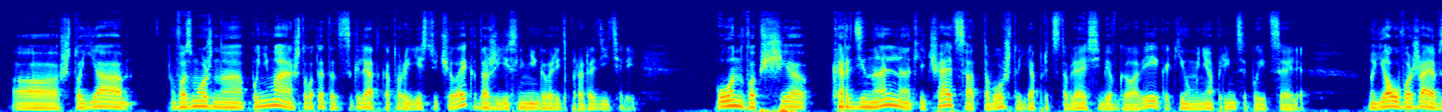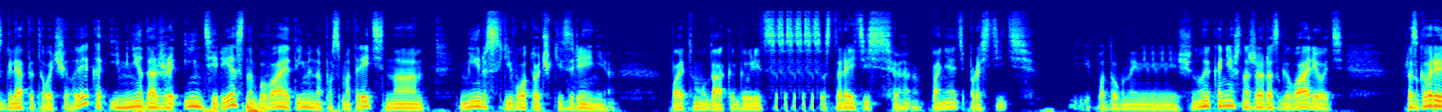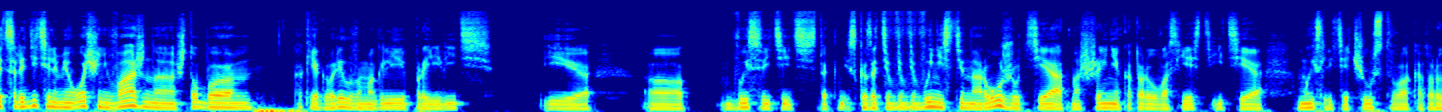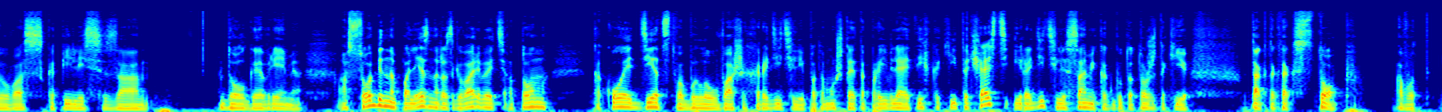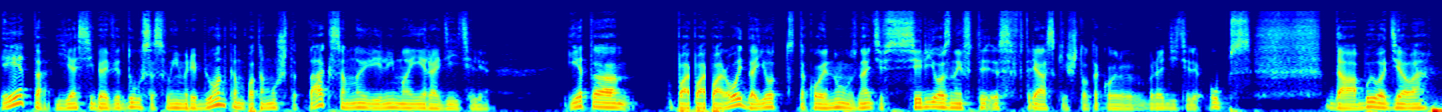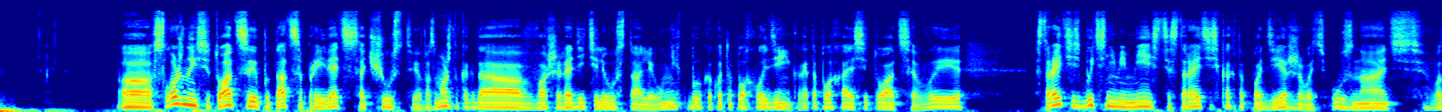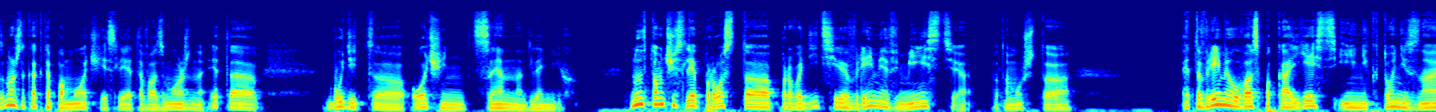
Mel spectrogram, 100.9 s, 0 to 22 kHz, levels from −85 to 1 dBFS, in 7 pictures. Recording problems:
audio stuttering; 4 times, first at 22 s
abrupt cut into speech; at the end

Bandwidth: 15 kHz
